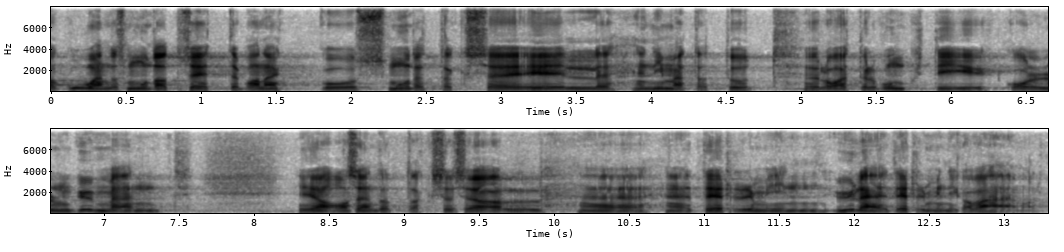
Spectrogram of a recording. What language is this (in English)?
Estonian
